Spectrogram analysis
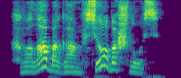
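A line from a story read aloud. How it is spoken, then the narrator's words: Relieved sigh. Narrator (Russian): С облегчением вздохнул мэтр Истран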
